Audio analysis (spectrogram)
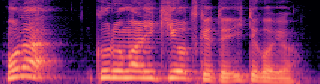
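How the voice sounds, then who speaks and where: A woman playing a gruff, blunt male detective boss with a Kansai accent and a teasing streak in a radio drama. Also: fairly high pitch, sing-song, a little fast, heavy background noise. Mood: casual, approving. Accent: Kansai Japanese.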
